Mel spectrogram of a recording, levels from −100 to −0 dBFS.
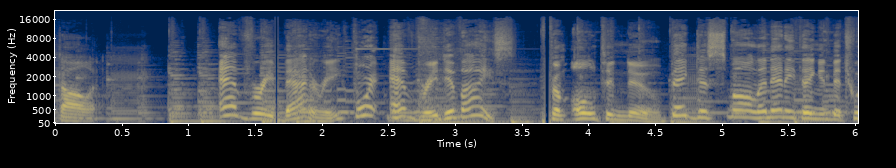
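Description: Gaps between stream segments at 1.65–1.67 s and 3.67–3.71 s: segment timestamps leave 23 ms and 42 ms holes, filled with hard-edged silence, with no audio lost.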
